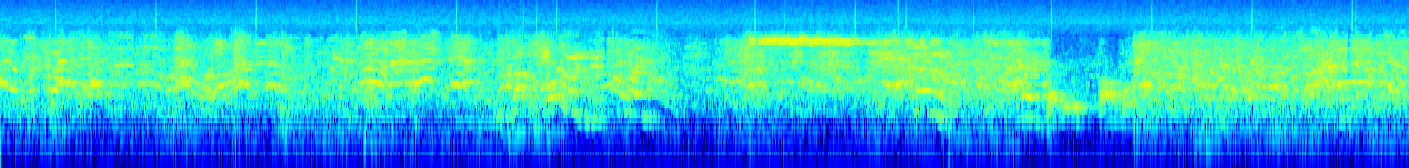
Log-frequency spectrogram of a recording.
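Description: A crowd of people cheer and shout outdoors.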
